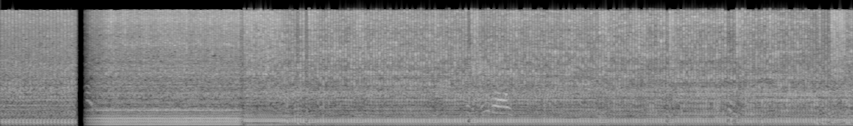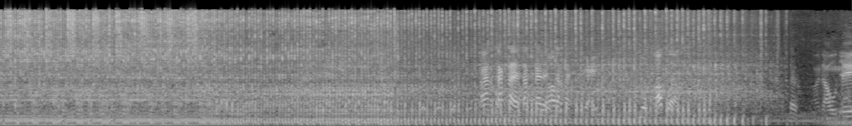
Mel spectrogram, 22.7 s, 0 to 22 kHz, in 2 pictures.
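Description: The engine of a 230-ton cargo boat built in 2022 runs loud and steady up close while the boat pumps out water, with a continuous throbbing drone and mechanical clatter from start to finish.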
